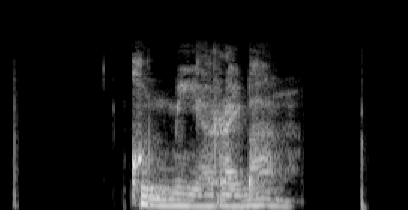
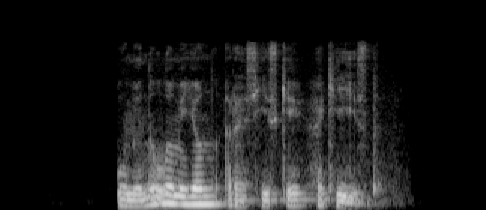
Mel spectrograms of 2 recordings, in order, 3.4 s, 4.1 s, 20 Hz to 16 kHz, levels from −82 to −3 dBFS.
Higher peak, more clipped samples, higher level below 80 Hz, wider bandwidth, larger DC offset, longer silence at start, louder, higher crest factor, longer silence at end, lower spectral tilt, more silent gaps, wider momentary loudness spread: about the same, -4 dBFS vs -6 dBFS; neither; first, -44 dBFS vs -58 dBFS; about the same, 7.4 kHz vs 7.6 kHz; neither; about the same, 1.1 s vs 1 s; about the same, -22 LUFS vs -23 LUFS; about the same, 20 dB vs 18 dB; second, 0.35 s vs 0.85 s; about the same, -7 dB/octave vs -7.5 dB/octave; first, 2.63-3.00 s vs none; second, 9 LU vs 13 LU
